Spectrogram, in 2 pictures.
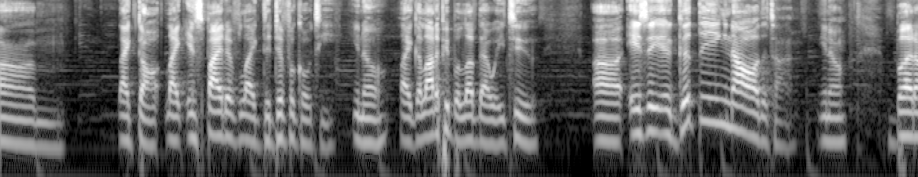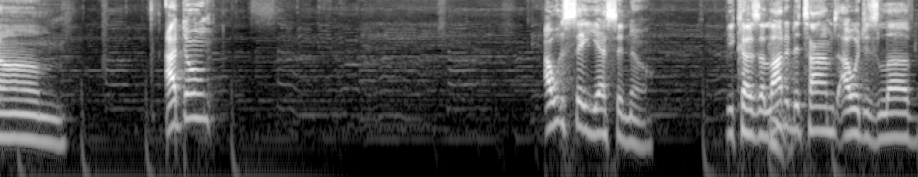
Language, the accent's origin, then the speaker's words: English; Miami, Florida, United States; I'm from Miami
